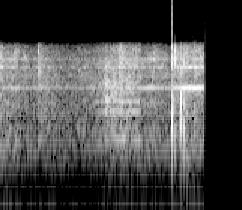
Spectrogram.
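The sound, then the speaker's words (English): An office photocopier running, giving a steady mechanical whirring drone that swells slightly midway. A few sharp clicks and clunks come near the end before the machine cuts off abruptly into silence. “this is the photocopying machine in the office”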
